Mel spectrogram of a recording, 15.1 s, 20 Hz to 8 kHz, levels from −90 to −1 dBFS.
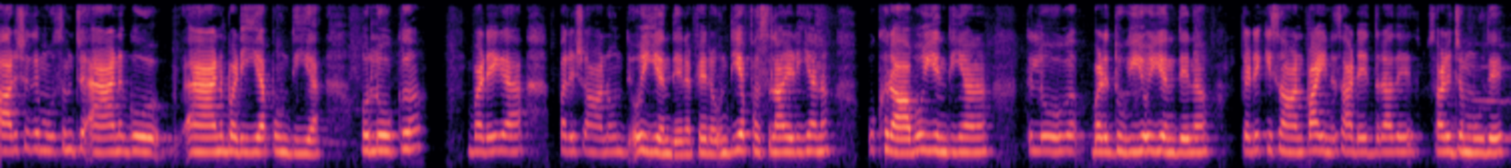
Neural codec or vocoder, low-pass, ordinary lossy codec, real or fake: none; 7.2 kHz; MP3, 64 kbps; real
